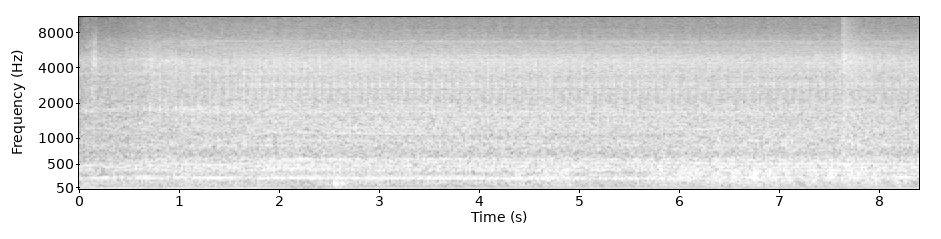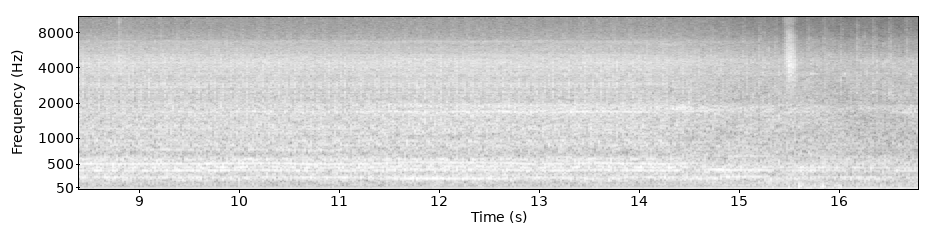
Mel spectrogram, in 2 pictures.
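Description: Mercedes-Benz CLS500's 5.0-litre V8 engine running, idling steadily.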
